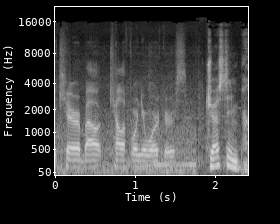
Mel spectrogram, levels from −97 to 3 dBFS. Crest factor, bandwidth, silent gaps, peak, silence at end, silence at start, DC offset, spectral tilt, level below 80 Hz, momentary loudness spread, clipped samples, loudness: 14 dB; 16 kHz; none; -6 dBFS; 0 s; 0 s; under 0.1%; -4.5 dB/octave; -42 dBFS; 8 LU; under 0.1%; -21 LUFS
